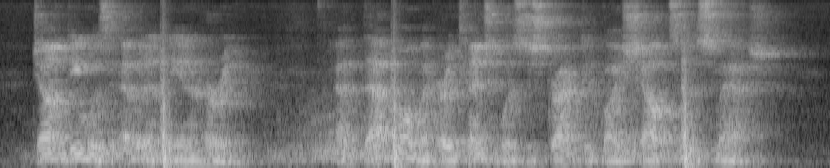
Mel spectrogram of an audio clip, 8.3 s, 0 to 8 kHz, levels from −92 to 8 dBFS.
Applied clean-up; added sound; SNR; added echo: none; Sliding door; 6 dB; reverberation time 1.1 s.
